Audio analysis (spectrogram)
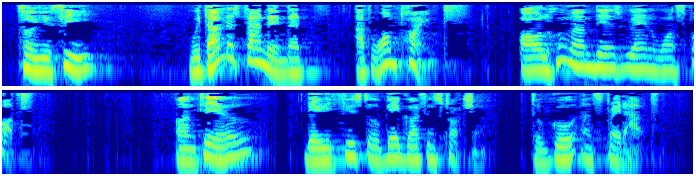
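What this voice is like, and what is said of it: Noticeable non-native English accent. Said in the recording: “I speak with an accent to you. Some of you have problem understanding me ... my accent”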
